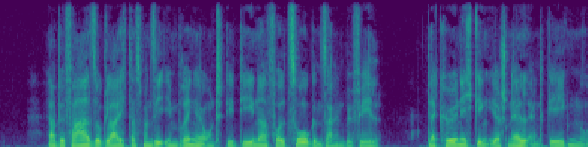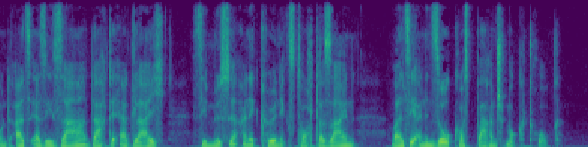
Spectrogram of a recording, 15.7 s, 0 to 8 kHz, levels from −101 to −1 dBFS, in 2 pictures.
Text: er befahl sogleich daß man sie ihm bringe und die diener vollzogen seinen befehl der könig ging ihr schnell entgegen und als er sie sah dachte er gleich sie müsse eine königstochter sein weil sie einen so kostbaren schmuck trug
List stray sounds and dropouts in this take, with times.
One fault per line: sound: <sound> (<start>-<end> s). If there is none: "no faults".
no faults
